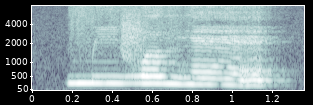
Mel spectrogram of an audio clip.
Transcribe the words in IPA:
m i v ʌ ŋ ɛ̃

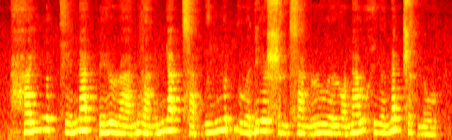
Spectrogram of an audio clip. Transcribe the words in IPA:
h a˧˥ j ŋ ə˦˥ k̚ x e˨˩˦ n a˦˥ t̚ ʔ e˨˩˦ ɹ a˨˩˦ n v a˨˩˦ ŋ ɲ a˦˥ t̚ s a˨˩ k̚ v ɨ˧ ɲ o˦˥ t̚ j u˨˩ ə̯ ɗ i˧ ə̯ ʂ ə˨˩ ŋ s a˨˩ ŋ ɹ u˨˩ ə̯ ɹ ɔ˨˩˨ n a˧˥ w h i˨˩ ə̯ n a˦˥ t̚ ʂ ə˨˩ k̚ n o˨˩

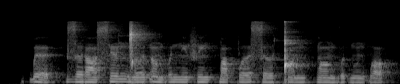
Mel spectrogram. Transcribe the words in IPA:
ɓ ə | z ɤ ɾ ɒ s ə̃ ŋ͡ǀ ɤ ɗ ɔ̃ ɡʷ e n ẽ f ẽ k͡p ɒ p ɤ s ɤ ǃ ɔ̃ n ə k͡p ɔ̃ ɡʷ e ɡʷ ẽ ɡ͡b ɔ

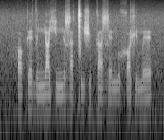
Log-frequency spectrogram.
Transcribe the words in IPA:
h ɒ k ɛ d ɐ ɲ a ç ə ɲ ə ɮ a ǀ i ʃ ɯ k a ɮ ɛ ŋ o x ɒ xʲ ɐ m ɛ

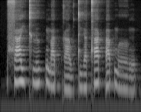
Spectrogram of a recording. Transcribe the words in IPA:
s a˥˩ j kʰ l ɯ˦˥ k̚ m a˥˩ t̚ k a˩˦ w t i˧ a̯ tʰ a˥˩ k̚ ʔ a˦˥ p̚ m ɤː˨˩ ŋ

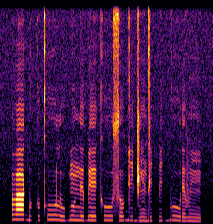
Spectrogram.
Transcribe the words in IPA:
β aː˦ ɡ͡b ʊ˨ k ʊ˨ kʰ uː˦ l u˨ ɓ ũ˦ n ɪ˦ ɓ eː˦ kʰ uː˦ s ʊ˨˦ ɡ i˨ d͡ʒ ĩ˨ d i˨ k͡p i˨ ɡ͡b uː˦˨ ɾ ɪ˨ v ĩ˨

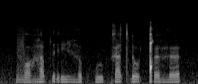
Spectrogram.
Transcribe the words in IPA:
v ɒ˨ ɦ a˦ p r i˨ ɦ ə˨˦ p k͡p u˨ k a˨˦ t ɗ o˨˦ ǃ œ˨ ɦ œ˦

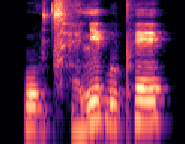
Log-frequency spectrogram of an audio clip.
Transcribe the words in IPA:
w ṳ˩ t͡sʰ ɛ̤˩ lʲ e˥ ɓ u˩ pʰ e˥

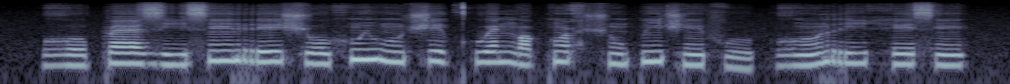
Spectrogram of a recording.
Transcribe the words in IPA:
ɣ o˨ p æ˧ z i˨ s ẽ˦ r e˦ ʃ o˧ xʷ ĩ˦ β ũ˧ ʃ e˦˨ kʷʰ æ˦ ŋ ɒ˧ k õ˦ ħ ʃ ũ˧ p ĩ˦ ʃ ẽ˧ f u˨ | ɣ õ˨˦ r i˧ h e˧ s ẽ˧

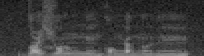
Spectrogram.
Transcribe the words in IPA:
dˤ e ʑ ɔ ɾ õ ŋ ẽ ɡ ɔ ŋ a n õ r ẽ

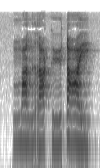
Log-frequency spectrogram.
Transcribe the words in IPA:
ŋ͡m ɑ n r ɑ k y ɗ ɑ j

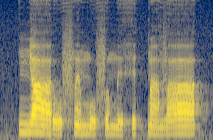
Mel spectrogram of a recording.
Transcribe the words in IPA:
ɲ aː˦˨ ɾ o˦ f ɛ̃˧ m o˨ f ə˦˨ m e˨ h e˦ k͡p ã˧ v aː˦

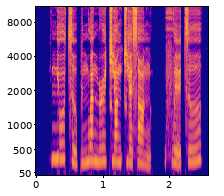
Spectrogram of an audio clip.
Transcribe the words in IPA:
n̪ j o˥ ʊ̯ t͡s ɹ̩˨˩ p i˦ n̪ w a˥˧ n ɻ ɻ̩˥˧ t͡ɕ j ɑ˥˧ ŋ t͡ɕ j ɛ˥˧ s ɑ˥˩ ŋ | f w ḛ˨˩ ɪ̯ t͡s ɹ̩˧˥

